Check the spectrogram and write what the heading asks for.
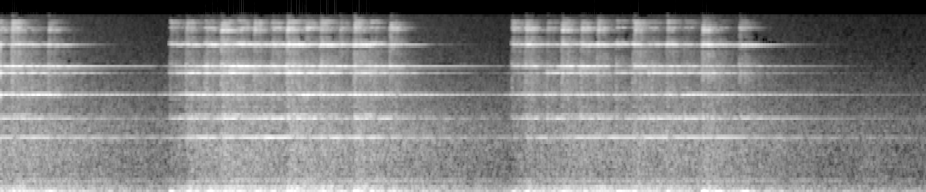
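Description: Altar bells shaken in three rings a few seconds apart, each a jingling chime of several high bell tones that dies away. This is the signal of the elevation of the consecrated host at Mass.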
